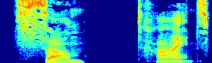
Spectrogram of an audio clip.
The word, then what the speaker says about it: sometimes: it pronounce every sound and the S is pronounced as Z so sometimes sometimes don't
